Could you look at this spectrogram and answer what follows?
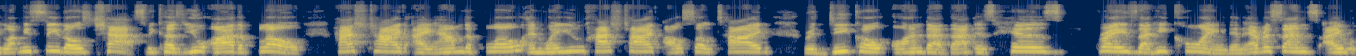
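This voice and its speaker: A woman's voice: a little high, a little slow, pushed and bright. A woman hosting a live broadcast, upbeat and addressing the audience directly. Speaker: host. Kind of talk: casual live broadcast chat.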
